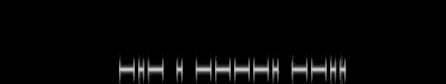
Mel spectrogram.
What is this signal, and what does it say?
Morse code, heard as a keyed tone, about 25 wpm, 700 Hz. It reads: KE9Z
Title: USA Call Signs - 4 Characters - Repeated 2x - 25wpm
